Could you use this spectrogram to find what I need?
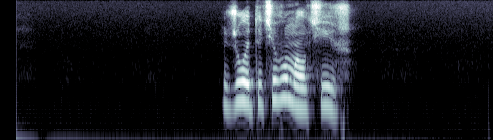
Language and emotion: Russian, sad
